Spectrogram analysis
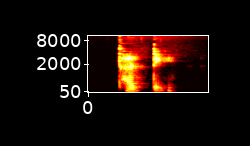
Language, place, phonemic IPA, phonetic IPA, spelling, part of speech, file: Hindi, Delhi, /d̪ʱəɾ.t̪iː/, [d̪ʱɐɾ.t̪iː], धरती, noun, LL-Q1568 (hin)-धरती.wav
- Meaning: 1. land, soil 2. earth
